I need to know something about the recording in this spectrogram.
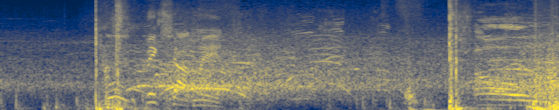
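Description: A heavy punch lands with a sharp thud.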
